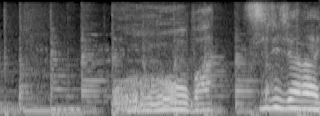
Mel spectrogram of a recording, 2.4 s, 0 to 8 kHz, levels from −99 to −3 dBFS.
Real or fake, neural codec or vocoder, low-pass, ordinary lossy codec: real; none; 7.2 kHz; AAC, 48 kbps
